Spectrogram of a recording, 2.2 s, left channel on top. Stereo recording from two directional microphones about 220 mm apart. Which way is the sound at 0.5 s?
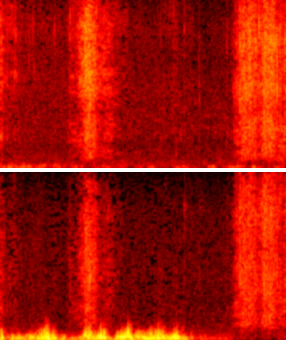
50° left (ahead or behind).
